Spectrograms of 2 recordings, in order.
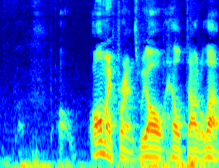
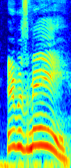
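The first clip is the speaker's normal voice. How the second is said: high-pitched proud outburst; joke-brag it in a jumped-up high voice; mock boast; 14 semitones higher, 3 dB louder, slower than usual. Mocking himself as sole inventor, mock boast.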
